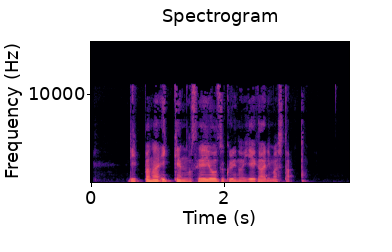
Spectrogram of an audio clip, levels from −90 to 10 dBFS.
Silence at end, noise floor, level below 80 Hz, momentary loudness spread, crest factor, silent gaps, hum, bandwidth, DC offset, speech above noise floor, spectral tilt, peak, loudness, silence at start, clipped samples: 0.65 s; -69 dBFS; -60 dBFS; 16 LU; 18 dB; none; none; 11.5 kHz; under 0.1%; 47 dB; -6 dB/octave; -6 dBFS; -23 LUFS; 0.55 s; under 0.1%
